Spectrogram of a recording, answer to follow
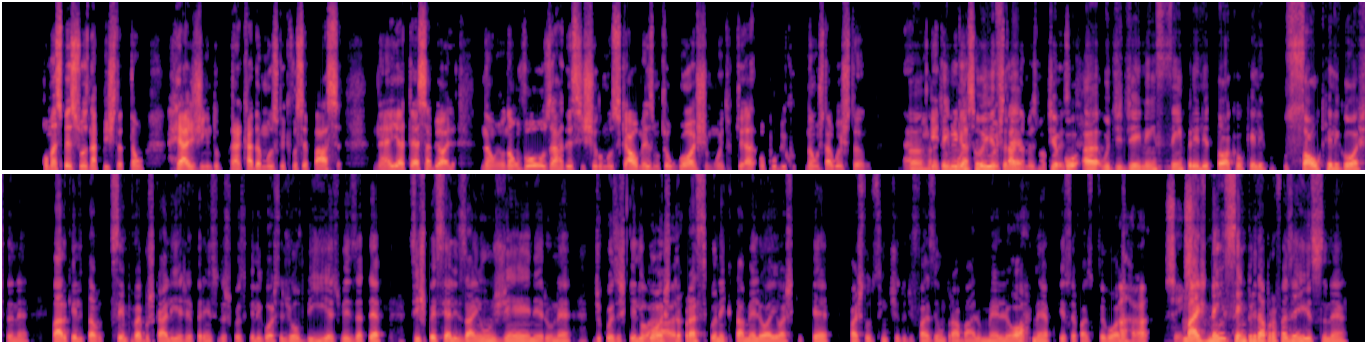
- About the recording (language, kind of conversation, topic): Portuguese, podcast, Como você percebe que entrou em estado de fluxo enquanto pratica um hobby?
- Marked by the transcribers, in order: none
